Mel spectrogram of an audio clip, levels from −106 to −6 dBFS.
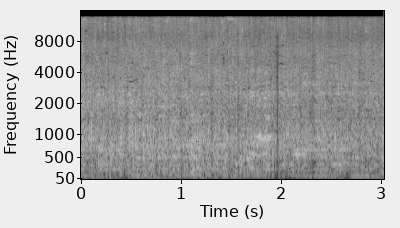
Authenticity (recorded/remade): recorded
